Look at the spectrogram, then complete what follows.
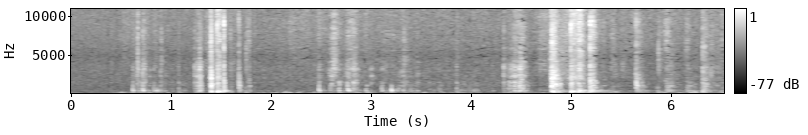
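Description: A pigeon scrambling inside a cardboard box trap: its feet and wings scratch and rub against the cardboard in four short bouts. The loudest bout comes about five seconds in, as the cardboard flap drops shut.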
